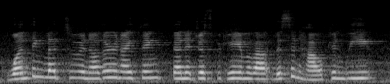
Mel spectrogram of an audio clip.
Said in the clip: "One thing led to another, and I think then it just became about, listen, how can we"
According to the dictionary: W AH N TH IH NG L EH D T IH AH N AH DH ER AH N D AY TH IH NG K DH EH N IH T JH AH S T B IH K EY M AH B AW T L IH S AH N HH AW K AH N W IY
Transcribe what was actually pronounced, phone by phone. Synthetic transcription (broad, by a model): W AH N TH IH NG L EH D T IH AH N AH DH ER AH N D AY TH IH NG K DH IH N IH T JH AH S B IH K EY M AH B AW T L IH S AH N HH AW K AH N W IY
